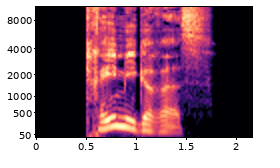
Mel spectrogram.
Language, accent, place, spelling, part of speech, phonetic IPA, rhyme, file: German, Germany, Berlin, crèmigeres, adjective, [ˈkʁɛːmɪɡəʁəs], -ɛːmɪɡəʁəs, De-crèmigeres.ogg
- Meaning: strong/mixed nominative/accusative neuter singular comparative degree of crèmig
